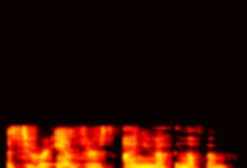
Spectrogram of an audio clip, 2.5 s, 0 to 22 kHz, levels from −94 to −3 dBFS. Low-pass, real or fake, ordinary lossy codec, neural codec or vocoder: 5.4 kHz; real; AAC, 24 kbps; none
